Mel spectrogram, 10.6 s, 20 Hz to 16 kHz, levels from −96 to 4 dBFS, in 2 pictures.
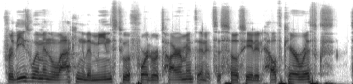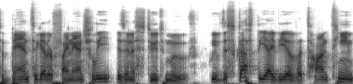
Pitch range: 105-125 Hz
